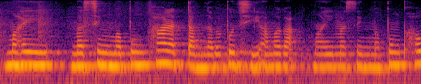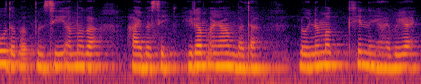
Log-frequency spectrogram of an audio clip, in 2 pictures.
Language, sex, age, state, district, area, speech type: Manipuri, female, 18-30, Manipur, Thoubal, rural, spontaneous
